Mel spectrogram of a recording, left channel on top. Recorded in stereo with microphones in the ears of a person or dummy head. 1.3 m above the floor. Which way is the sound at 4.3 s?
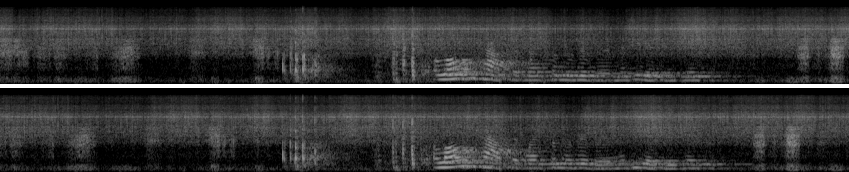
60° right (ahead or behind).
